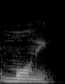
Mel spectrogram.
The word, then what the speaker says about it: money: Don't say money. Ma. Between O and A.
